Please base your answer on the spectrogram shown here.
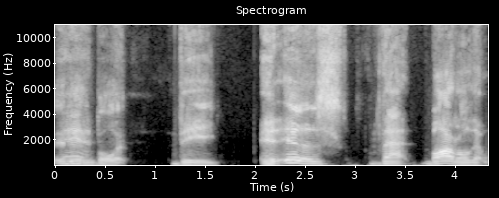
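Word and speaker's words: Bulleit: Yeah, and I always thought it was pronounced Boulet, but in the movie, it's pronounced Bullet. It is Bullet.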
